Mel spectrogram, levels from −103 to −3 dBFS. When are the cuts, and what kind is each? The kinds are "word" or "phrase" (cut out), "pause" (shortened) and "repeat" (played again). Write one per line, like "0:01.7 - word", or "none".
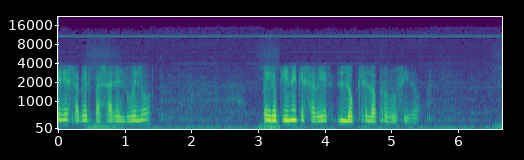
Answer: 0:03.3 - word
0:04.1 - pause
0:04.5 - word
